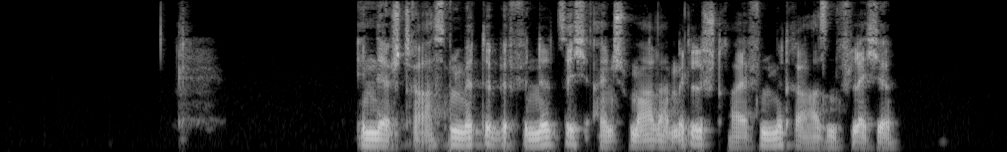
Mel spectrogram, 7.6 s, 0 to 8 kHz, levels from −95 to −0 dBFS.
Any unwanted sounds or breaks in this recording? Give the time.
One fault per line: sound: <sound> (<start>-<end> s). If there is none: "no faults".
no faults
